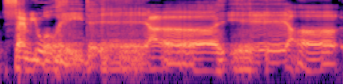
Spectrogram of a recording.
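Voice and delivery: deep, slow robot growl trailing into metallic noises; Samuel Hayden. Shown as a demonstration. Son contrasts his two character voices, deep metallic robot growl. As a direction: drag it out into a low mechanical rattle. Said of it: "If you listen to the Guy Stuff versus the".

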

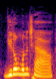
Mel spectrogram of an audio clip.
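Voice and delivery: ordinary talk, nothing marked

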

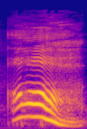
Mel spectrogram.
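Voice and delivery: high, loud startled "Oh"; a squeak of surprise; surprised oh. Retold or imitated. Teacher hearing the answer, startled oh. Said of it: "She's like".

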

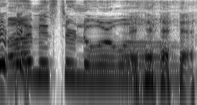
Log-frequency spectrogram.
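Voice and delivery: slow, high, loud, laughing; Elf quote laughing. Retold or imitated. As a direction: drag it out through a laugh. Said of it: "the scene in Elf".

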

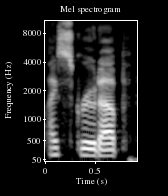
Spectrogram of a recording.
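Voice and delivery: low, soft retold admission; dejected. Retelling Damon at the bar, mildly dejected. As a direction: own up quietly, lightly glum. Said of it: "sitting there kind of dejected".

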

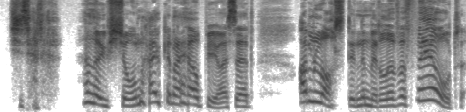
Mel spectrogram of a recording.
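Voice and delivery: ordinary delivery

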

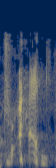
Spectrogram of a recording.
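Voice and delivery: low, weary complaint; mock dejection. Churchgoer facing work on Monday, dejected. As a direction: groan it like a chore. Mimics gloomy riser.

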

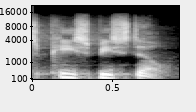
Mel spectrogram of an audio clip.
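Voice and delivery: very soft, low command; acted calm authority, hushed and low; quiet command. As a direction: still the storm with a hushed word. Jesus calmly commanding the storm.

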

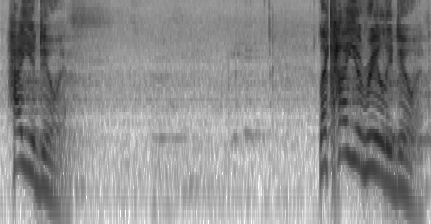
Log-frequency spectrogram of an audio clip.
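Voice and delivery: sincere check-in. Real, not acted. Pastor asking the congregation how they are, sincere and low.

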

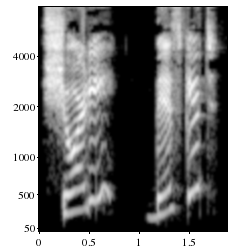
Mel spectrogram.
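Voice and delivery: high, rising questioning call. A narrator's reading. Dad searching yards for the dog, high questioning call. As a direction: call each name out, lifting the pitch at the end. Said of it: "Then louder he called".

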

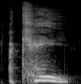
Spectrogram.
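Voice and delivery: high-pitched, pleased announcement; proud. A narrator's reading. Girl handing over her gift, proud. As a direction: present it proudly. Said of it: "she said proudly".

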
